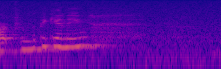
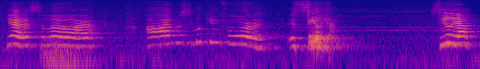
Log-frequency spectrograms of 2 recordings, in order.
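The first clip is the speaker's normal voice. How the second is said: loud, higher, halting telephone voice; awkward, over-loud caller; rehearsed phone greeting; 5 semitones higher, 12 dB louder than usual. Acted. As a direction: announce yourself haltingly down the phone. Rehearses a nervous phone call.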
